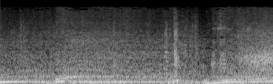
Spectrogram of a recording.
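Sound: car engine accelerating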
